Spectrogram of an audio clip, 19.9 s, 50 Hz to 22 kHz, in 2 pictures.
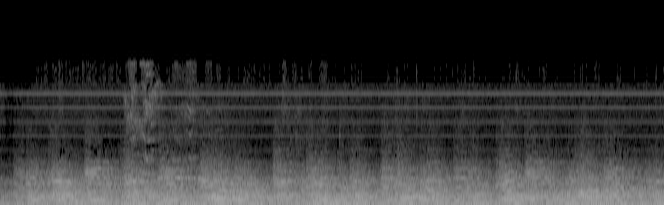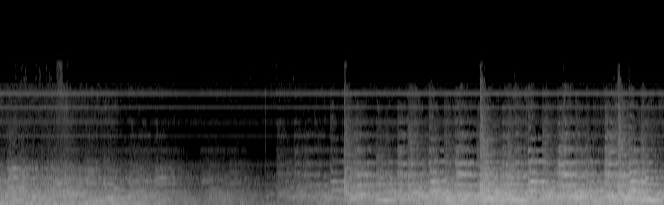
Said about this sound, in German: dreischiffige, über 100 Meter lange Basilika gehört zu den Meisterwerken der Gotik. Ihren 117 Meter hohen Westturm übertrifft an Höhe kein anderer in Ostdeutschland. Im fünfstimmigen Geläute haben sich zwei kostbare mittelalterliche Glocken erhalten.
